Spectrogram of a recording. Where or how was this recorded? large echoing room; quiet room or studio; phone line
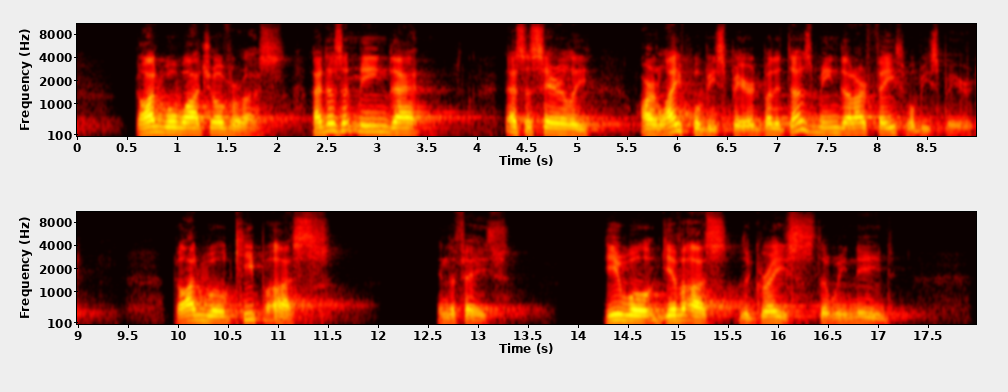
large echoing room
